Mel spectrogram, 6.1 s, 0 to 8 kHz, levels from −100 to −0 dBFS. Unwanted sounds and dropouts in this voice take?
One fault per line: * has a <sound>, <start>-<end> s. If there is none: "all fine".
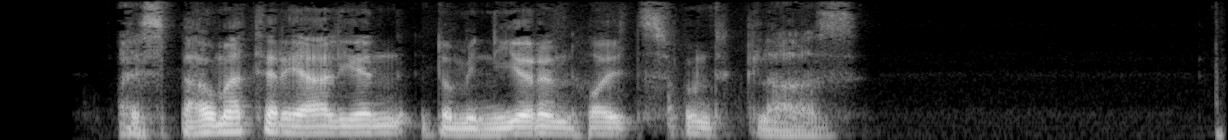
all fine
